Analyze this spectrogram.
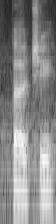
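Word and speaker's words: Bocchi: Is it Bochi or is it Bachi or Baki? Bochi. Bochi, thank you.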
